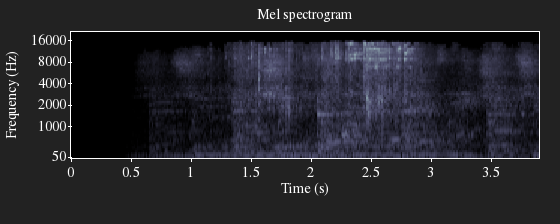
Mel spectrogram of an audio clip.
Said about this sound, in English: A scene repeated in bars across South Africa every day. A patron walks in, tosses his car keys on the counter, and starts drinking alcohol.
